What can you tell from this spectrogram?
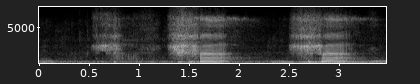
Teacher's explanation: تو جب آپ کی سانس کی جو آواز ہے نا وہ بالکل اسی حصے سے آتی ہے جو آپ کا حلق کے درمیان والا حصہ ہے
